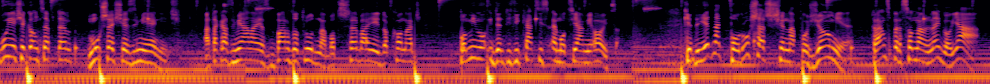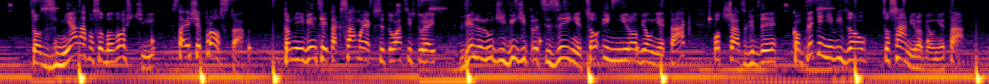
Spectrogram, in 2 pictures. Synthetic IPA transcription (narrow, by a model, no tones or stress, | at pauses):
bujɛɕɛkɔnt̪sɛpt̪ɛmːuʂɛɕɛzmʲjeɲḭt͡ɕ | ʔa̰t̪akazmʲjanajɛst̪baɾd̪zɔt̪ɾud̪nabɔtʂɛbajejd̪ɔkɔnat͡ɕ | pɔmʲimɔʔid̪ɛnt̪̬ɘfʲikat̪sʲjizɛmɔt̪sʲjamʲiɔjt̪sḁ | kʲɛd̪ɘjɛd̪̚nak̚pɔɾuʂaʂɕɛnapɔʑɔmʲjɛ̰ | t̪ɾanspɛɾsɔnalnɛɡɔja̰ | t̪ɔzmʲjanavɔsɔbɔvɔɕt͡ɕi | st̪ajɛɕɛpɾɔst̪a̰ | t̪ɔmɲejvʲjɛnt̪sɛjt̪aksamɔjakfsɘt̪uat̪sʲjifk̚t̪uɾɛj | vʲjɛlulud͡ʑivʲid͡ʑipɾɛt̪sɘzɘjɲɛt̪sɔʔinɲiɾɔbʲjɔ̃w̃ɲɛt̪ak | pɔt̪t͡ʂazɡd̪ɘ | kɔmplɛt̪̚ɲɛɲɛvʲid̪zɔ̃w̃ | t̪sɔsamʲiɾɔbʲjɔ̰̃w̃ɲɛt̪a̰k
